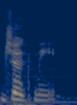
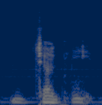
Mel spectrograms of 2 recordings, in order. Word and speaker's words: Jagmeet: Jagmeet. – Jagmeet.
